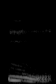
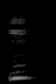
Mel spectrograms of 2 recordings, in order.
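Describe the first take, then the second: First: The pitch dips low, then rises again. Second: The pitch stays high and level, held long. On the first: "the third tone, yes, from two to one to four" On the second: "First tone on the five. On the five, high pitch, naturally prolonged"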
